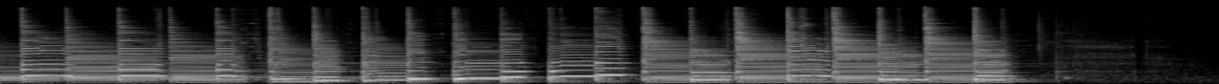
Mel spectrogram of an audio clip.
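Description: Taylor acoustic guitar fingerpicked: a melodic line of single notes over an open low E bass, with a few bent notes. It stops about seven seconds in and rings out to near silence.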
